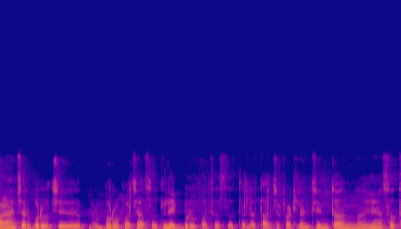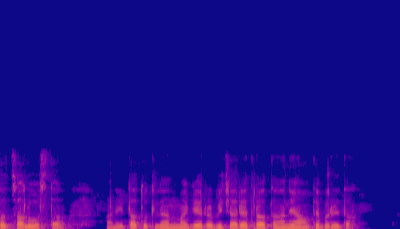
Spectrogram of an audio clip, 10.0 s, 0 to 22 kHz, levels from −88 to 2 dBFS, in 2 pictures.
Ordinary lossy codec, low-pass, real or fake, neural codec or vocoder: Opus, 24 kbps; 7.2 kHz; real; none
